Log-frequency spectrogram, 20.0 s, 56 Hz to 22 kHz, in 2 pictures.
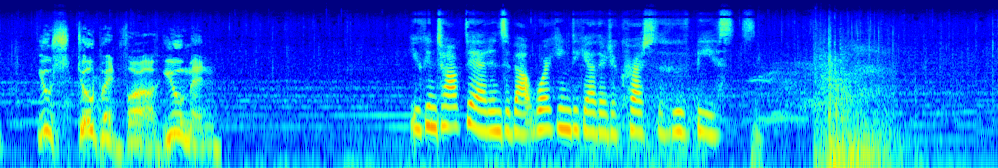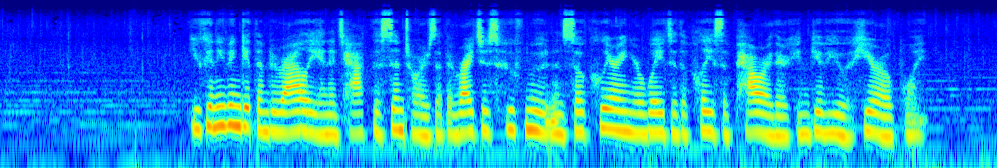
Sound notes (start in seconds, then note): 7.6 thud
